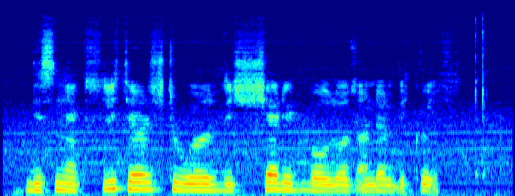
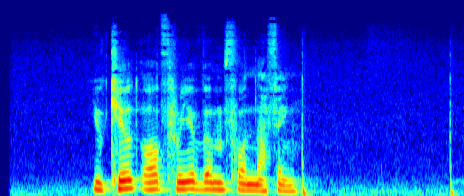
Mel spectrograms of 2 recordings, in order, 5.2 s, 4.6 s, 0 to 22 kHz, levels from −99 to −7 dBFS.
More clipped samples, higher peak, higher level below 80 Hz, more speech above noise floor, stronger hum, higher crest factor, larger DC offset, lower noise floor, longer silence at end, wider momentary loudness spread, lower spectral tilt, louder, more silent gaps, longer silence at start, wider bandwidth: neither; second, -22 dBFS vs -10 dBFS; second, -70 dBFS vs -54 dBFS; second, 24 dB vs 39 dB; neither; about the same, 16 dB vs 18 dB; neither; about the same, -63 dBFS vs -64 dBFS; first, 0.3 s vs 0.1 s; second, 8 LU vs 11 LU; about the same, -7 dB/octave vs -8 dB/octave; second, -40 LUFS vs -26 LUFS; neither; second, 0.15 s vs 0.95 s; about the same, 13 kHz vs 12.5 kHz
